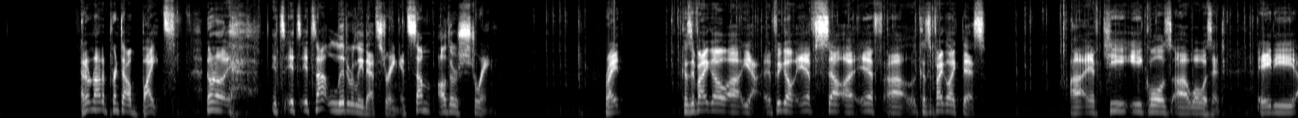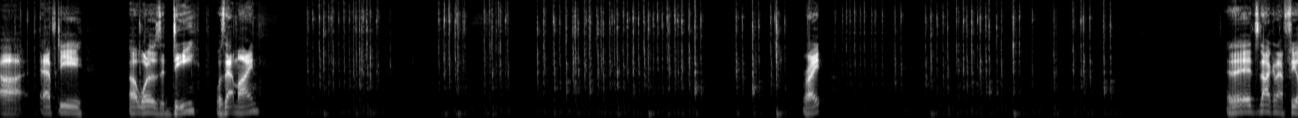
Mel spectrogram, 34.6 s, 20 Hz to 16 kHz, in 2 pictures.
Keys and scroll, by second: 2.2 alt+{, 3.0 ctrl+d, 3.4 ctrl+d, 4.6 ctrl+d, 4.7-25.7 typing.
